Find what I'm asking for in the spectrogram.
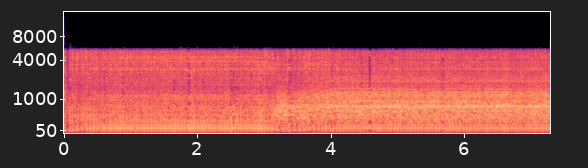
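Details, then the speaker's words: Dixon 5022 zero-turn, Kohler Command 22hp twin, after new electric PTO install: steady engine beat, load note steps up about three seconds in as the blades engage, then holds smoothly; PTO running normally. "Alright, I'm going to fire it up. Try the PTO out, make sure everything's good, give it a couple cycles on and off, make sure we don't have any unusual noises."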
